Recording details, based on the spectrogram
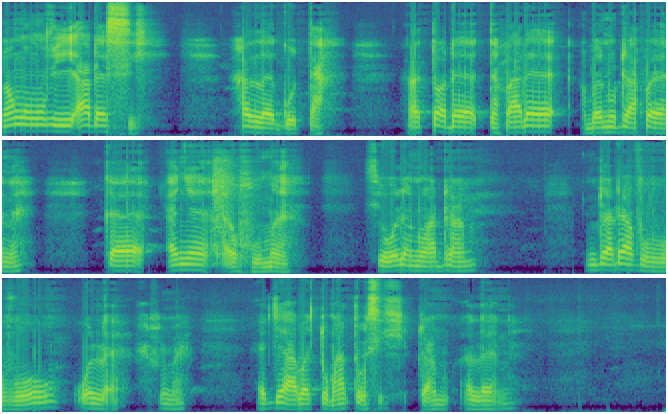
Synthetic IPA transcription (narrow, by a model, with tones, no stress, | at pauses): ɲɔ̃˦ŋũ˦ŋũ˦vi˦a̰˨ɖə˦si˨ | xə˦lə˨ɡo˨t̪a˨ | xə̰˦t̪ɔ˦ɖə˦t̪ɛ˨ɸɛ˦a˨ɖə˦a˨bə˦nũ˦ɖɾa˦ɸə˦nɛ̃˨ | kɛ˦ə˦ɲɛ̃˦ə̰˨ɦu˨mɛ̃˨ | si˨wo˦lə˨nũ˦a˨ɖɾa˦m | nũ˦ɖɾa˦ɖɾa˦vo˨vo˨vo˨wo˦wʔo̰˦lə̰˨a˨fi˦mã̰˦ | ə˦d͡ʒɛ˦a˨bə˦t̪o˨mã˦t̪o˦sḭ˨ɖɾa̰˦mə̰˦lə˦nɛ̃˨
